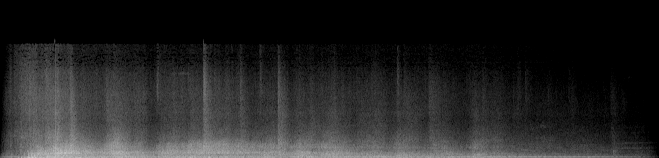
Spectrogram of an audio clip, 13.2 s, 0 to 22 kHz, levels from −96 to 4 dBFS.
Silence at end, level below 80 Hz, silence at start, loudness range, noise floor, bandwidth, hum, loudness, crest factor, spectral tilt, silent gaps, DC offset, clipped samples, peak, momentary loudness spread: 0.8 s; -44 dBFS; 0.05 s; 16 LU; -64 dBFS; 16 kHz; none; -29 LUFS; 22 dB; -6 dB/octave; none; under 0.1%; under 0.1%; -8 dBFS; 21 LU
